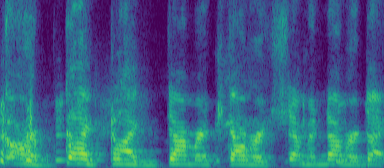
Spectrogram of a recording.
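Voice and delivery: garbled, jumbled nonsense cursing spilling out. Retelling a movie scene of a father fighting the boiler: imitating garbled muttered cursing. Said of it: "curses and, and utterances".

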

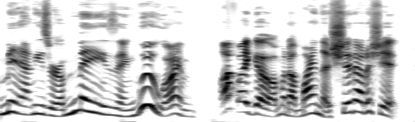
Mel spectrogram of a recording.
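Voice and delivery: put-on cute, thrilled, ecstatic Cockney accent. Speaker acts out a character ecstatic over new clothes; Walruka's cute Cockney accent. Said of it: "he's got this really cute little Cockney accent".

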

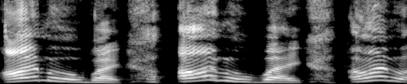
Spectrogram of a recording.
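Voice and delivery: loud mocking shout. Retelling banging on a pot alone in the house: retelling a loud mocking shout. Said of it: "me banging on a pot, going".

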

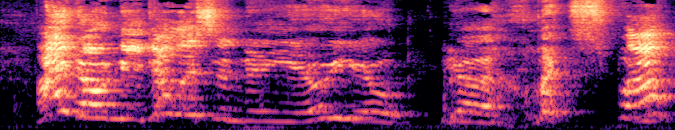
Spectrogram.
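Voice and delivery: freaking out, shouting. Voicing a character yelling at a player who says listen: NPC freaking out. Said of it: "he starts freaking out".

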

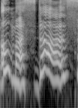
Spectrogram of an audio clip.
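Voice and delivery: put-on southern belle voice. Criticizing a movie scene where Ron covers himself, Ron as mock-scandalized Southern belle. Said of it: "like he's a fucking scandalized Southern belle".

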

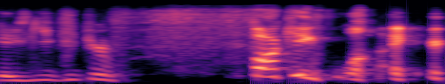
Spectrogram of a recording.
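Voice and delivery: slow, struggling to force the words out. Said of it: "struggled to get that line out".

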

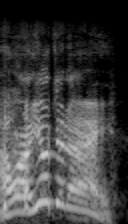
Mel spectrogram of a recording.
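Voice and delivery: high, loud mock shouting.

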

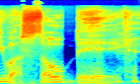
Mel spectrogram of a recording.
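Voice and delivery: low, deep put-on voice. Quoting what he keeps saying, in a deep voice. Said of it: "he's got this deep voice".

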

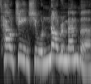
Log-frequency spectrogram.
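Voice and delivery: put-on high Cockney accent. Retelling a film scene, the speaker voices Linda Blair: Cockney accent as Linda Blair. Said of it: "Why are you giving her a Cockney accent?".

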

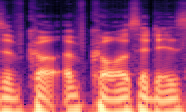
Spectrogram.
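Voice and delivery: usual speaking voice

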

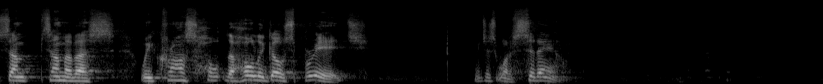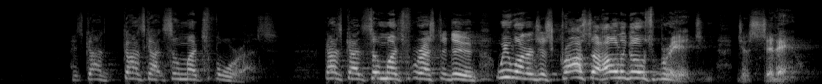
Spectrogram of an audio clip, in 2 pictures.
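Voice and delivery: high, loud rasping preacher voice. Quote T.W. Barnes, already up in years, leaning across the pulpit, in a raspy T.W. Barnes voice. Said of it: "His raspy voice".

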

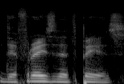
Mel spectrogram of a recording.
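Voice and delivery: low, put-on Russian accent on every word. Host repeats a catchphrase in different accents for the listening audience, russian accent.

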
